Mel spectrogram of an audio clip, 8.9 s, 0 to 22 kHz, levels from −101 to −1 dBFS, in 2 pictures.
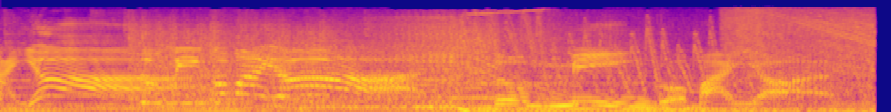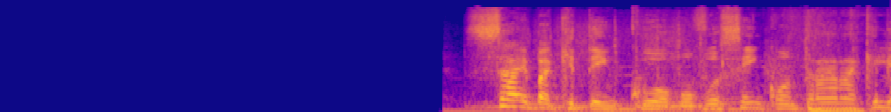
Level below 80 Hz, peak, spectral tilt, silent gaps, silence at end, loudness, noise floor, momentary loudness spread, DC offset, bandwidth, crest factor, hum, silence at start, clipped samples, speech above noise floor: -28 dBFS; 0 dBFS; -4 dB/octave; 4.38-6.65 s; 0 s; -13 LUFS; under -90 dBFS; 14 LU; under 0.1%; 16.5 kHz; 14 dB; none; 0 s; under 0.1%; over 75 dB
